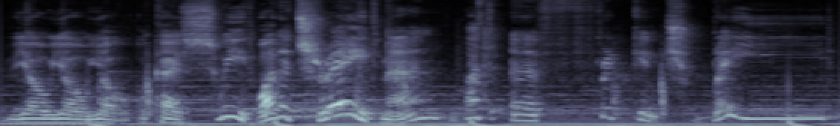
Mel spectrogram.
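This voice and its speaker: Excitable South African streamer chatting to viewers. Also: male voice, slow pace, over music. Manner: hypes himself and the chat, then drops into low joking asides. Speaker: day-trading livestream host. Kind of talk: casual live-stream chat.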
